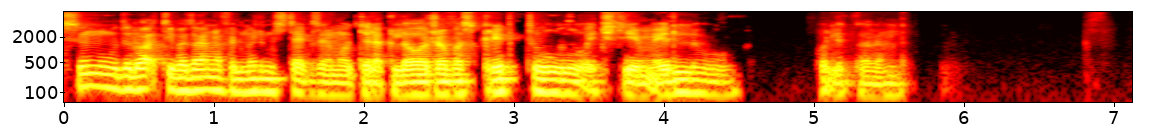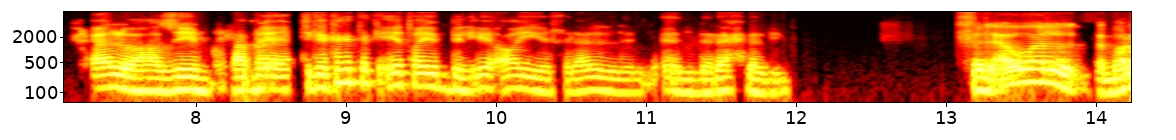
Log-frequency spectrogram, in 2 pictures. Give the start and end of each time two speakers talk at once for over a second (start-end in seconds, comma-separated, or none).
none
